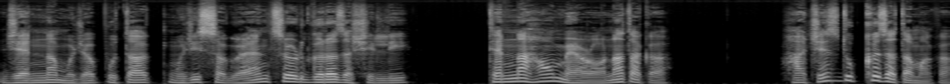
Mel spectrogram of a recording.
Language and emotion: Goan Konkani, sad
